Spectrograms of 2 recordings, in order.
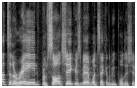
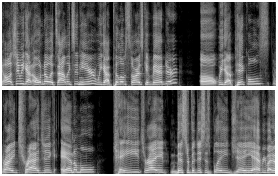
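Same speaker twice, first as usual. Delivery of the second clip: hyped up; 6 semitones higher than usual. Real, not acted. Hype shoutouts to viewers.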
